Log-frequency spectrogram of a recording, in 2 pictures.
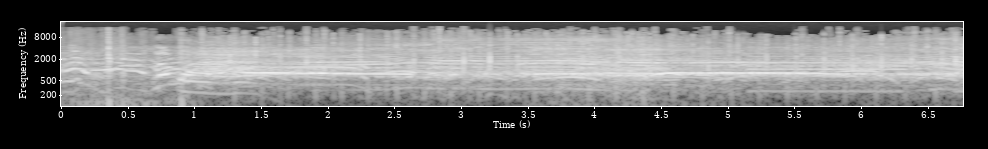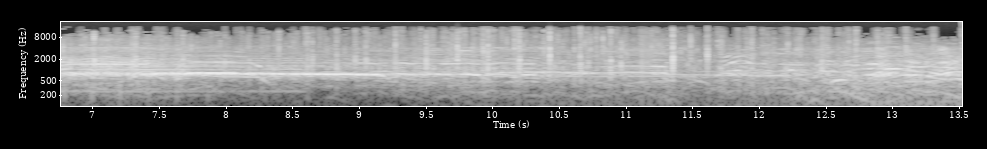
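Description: A large outdoor crowd of men and women chatters and cheers loudly.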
